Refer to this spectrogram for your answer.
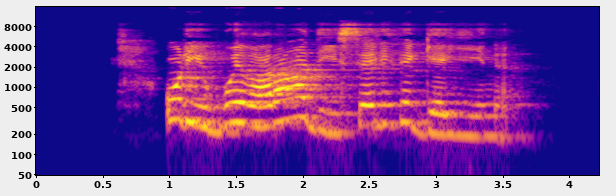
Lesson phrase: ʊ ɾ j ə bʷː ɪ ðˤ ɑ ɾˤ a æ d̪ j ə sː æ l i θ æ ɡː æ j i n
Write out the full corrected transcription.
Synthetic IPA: ʊ ɾ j ə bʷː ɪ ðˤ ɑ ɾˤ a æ d̪ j ə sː æ l i θ æ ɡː æ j i n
